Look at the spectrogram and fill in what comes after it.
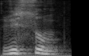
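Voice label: "rüsum", Azerbaijani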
